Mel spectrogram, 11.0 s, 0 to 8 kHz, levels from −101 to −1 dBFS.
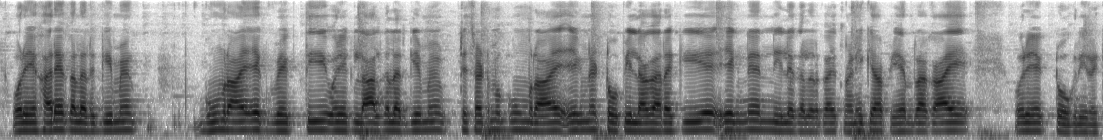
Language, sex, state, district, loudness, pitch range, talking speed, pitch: Marwari, male, Rajasthan, Nagaur, -15 LUFS, 130-145 Hz, 235 wpm, 135 Hz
